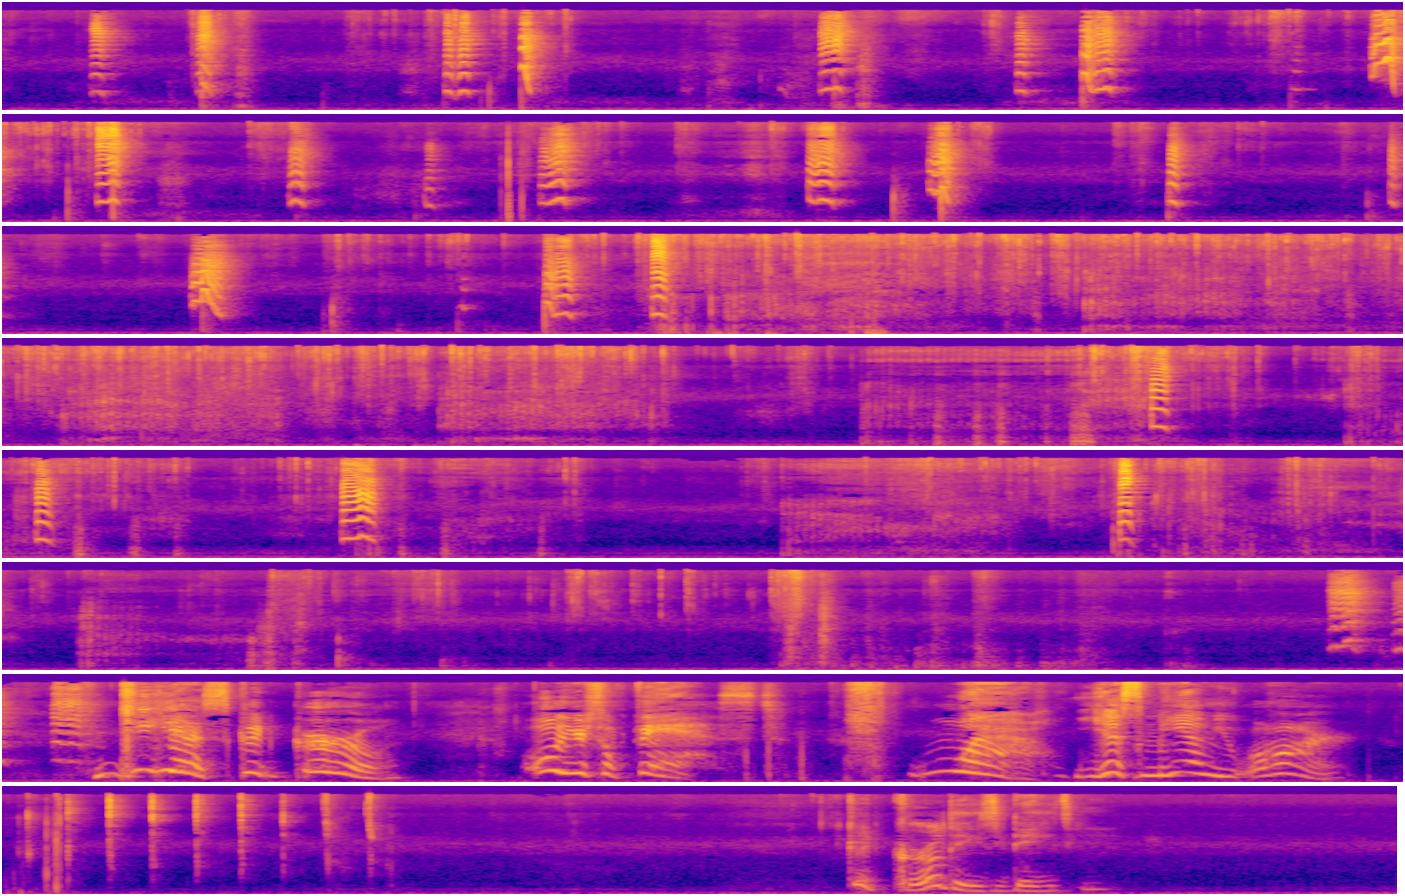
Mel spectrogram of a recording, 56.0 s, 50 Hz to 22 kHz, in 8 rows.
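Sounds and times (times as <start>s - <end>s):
dog toy squeaking: 0.4s - 1.3s, 2.0s - 2.9s, 4.0s - 7.7s, 8.4s - 10.1s, 10.9s - 12.0s, 14.9s - 19.2s, 26.4s - 27.2s, 27.8s - 28.8s, 29.4s - 30.6s, 33.1s - 34.6s, 41.6s - 42.7s.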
